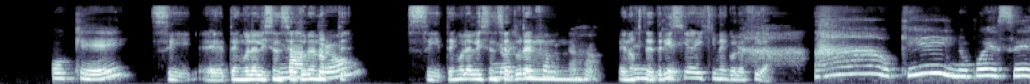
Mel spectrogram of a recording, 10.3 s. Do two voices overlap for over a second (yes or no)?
yes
